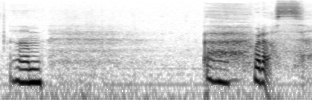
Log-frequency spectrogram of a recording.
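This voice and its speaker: A woman speaks softly. Her pitch is fairly high. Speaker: podcast host. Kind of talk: casual chat. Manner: soft-spoken. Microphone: new microphone.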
